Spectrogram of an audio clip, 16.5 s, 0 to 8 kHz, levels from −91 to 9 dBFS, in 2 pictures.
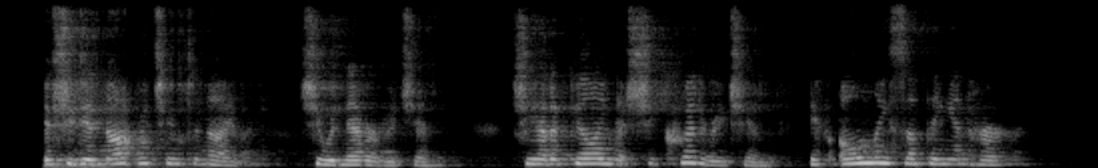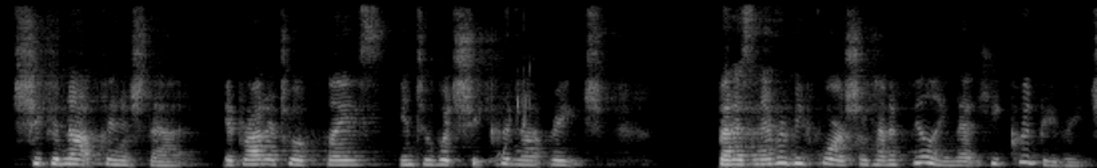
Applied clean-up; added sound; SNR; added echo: neural mask model DeepFilterNet 3.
